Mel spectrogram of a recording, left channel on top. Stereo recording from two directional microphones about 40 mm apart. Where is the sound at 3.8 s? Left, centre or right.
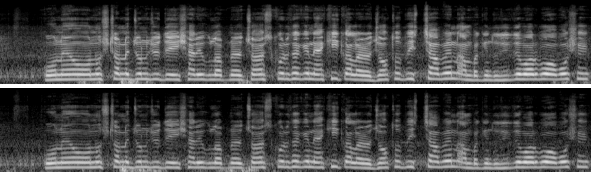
Right.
